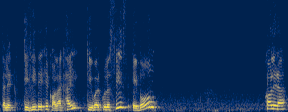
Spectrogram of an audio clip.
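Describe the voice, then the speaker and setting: A man's voice: sits high, very animated, slow pace, mellow. Young man lecturing with playful mnemonics. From Bangladesh. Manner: playful, drills mnemonics with repetition. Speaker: biology lecturer. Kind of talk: exam-prep class lecture.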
